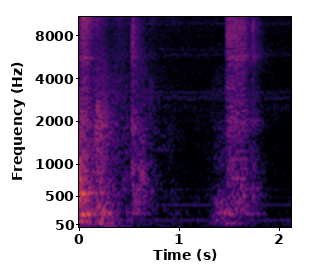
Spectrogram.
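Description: A short scuffing noise about one and a half seconds in, as something is moved by hand.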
